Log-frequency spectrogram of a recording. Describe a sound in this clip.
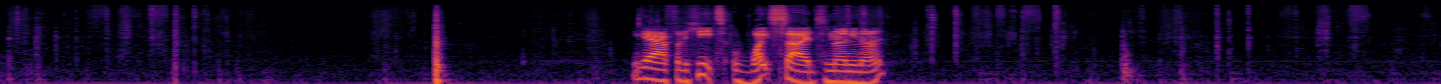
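Plastic card cases click and rustle softly as they are handled.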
